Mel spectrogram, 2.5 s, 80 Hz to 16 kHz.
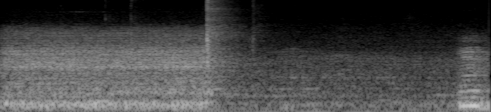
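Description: Hiss from a Sony ST-333S tuner's output as it switches band from FM to AM, broken by a sharp click about a second in, after which only a faint low hum remains.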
